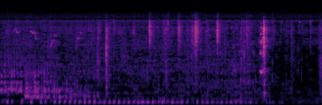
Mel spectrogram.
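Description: Small motorcycle engine idling with an even putter, which stops about five seconds in.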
